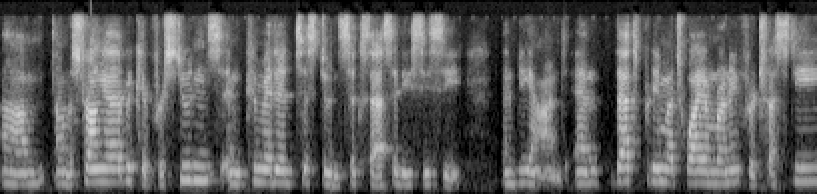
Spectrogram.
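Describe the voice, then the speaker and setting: A woman with a medium pitch speaks at a moderate pace. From Elgin, Illinois, US Midwest. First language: Spanish. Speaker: election candidate, teacher. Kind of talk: candidate forum opening statement. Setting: video call from home.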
